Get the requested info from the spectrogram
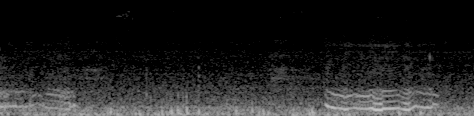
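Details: Fuzzy the cat snoring loudly in his sleep: one drawn-out, humming, harmonic snore with a wavering pitch, plus the tail of another at the start, over a low background rumble.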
